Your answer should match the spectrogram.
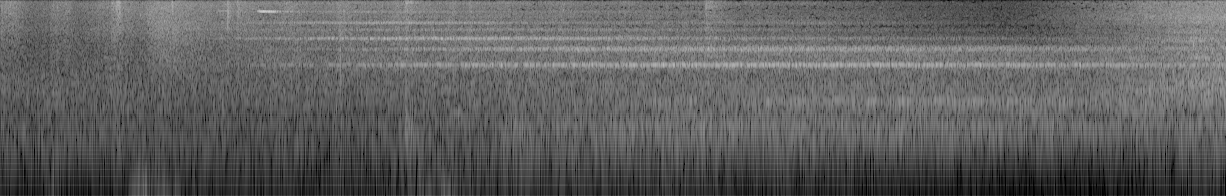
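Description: subway train riding

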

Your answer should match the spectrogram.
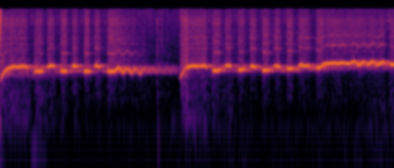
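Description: human whistling a melody

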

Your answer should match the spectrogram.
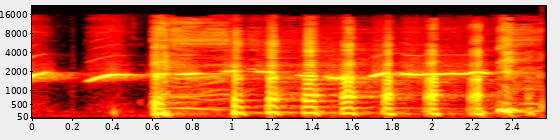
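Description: human whistling

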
